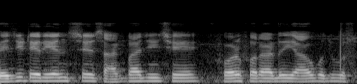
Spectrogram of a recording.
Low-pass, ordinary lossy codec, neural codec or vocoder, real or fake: 7.2 kHz; none; none; real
